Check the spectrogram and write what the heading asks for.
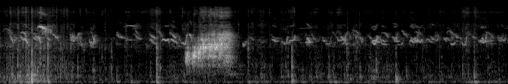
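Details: Little chicken chicks cheeping: many thin, high peeps scattered throughout, with a brief loud rustling or flapping burst near the middle.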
